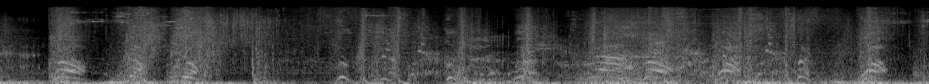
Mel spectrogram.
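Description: Heavy blades slash and strike with loud metallic impacts.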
